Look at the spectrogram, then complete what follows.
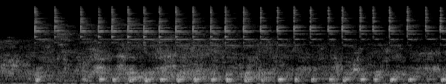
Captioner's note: glass clanging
